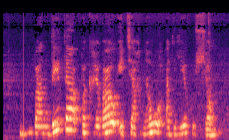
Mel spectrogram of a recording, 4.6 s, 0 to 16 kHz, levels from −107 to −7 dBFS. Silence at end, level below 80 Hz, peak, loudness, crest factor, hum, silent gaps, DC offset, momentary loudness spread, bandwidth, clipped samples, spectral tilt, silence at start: 0.2 s; -56 dBFS; -2 dBFS; -19 LUFS; 16 dB; none; none; under 0.1%; 15 LU; 11.5 kHz; under 0.1%; -7.5 dB/octave; 0.4 s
